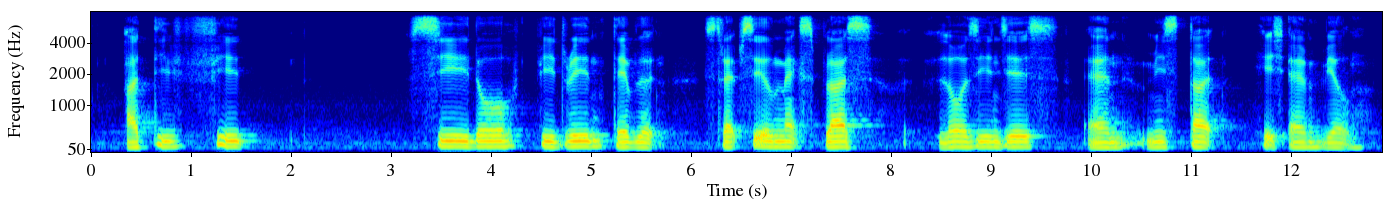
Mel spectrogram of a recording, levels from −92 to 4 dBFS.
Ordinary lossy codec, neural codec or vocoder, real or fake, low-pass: none; none; real; 7.2 kHz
